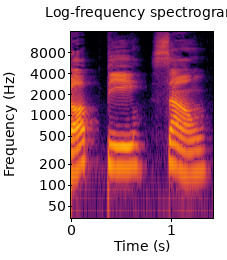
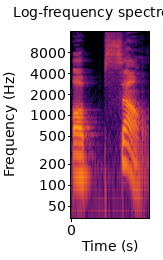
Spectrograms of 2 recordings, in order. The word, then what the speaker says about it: opção: De opção are 3 syllables. However, saying it in a somewhat more natural register would be de opção, also 3 syllables.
